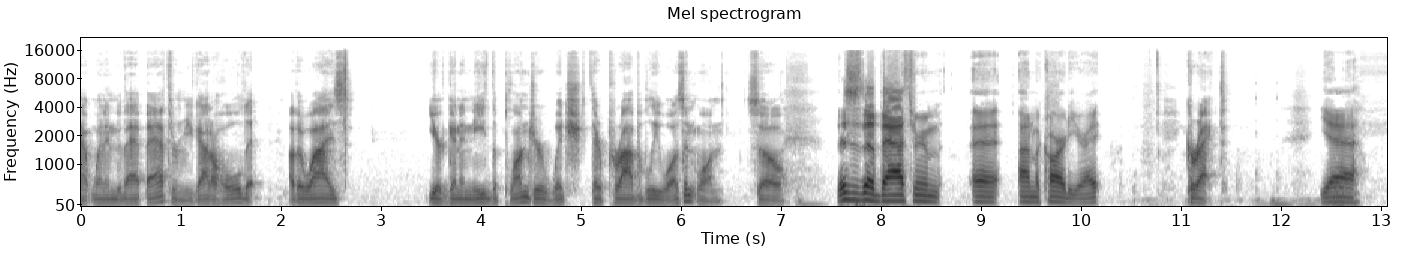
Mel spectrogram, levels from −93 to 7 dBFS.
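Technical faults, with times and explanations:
No technical faults can be heard in this speech recording. There is nothing here that needs a time or an explanation.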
